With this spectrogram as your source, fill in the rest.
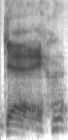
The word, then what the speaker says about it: Guay: Guay, and that's French Canadian.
